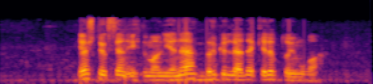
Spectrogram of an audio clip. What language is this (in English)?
Uyghur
